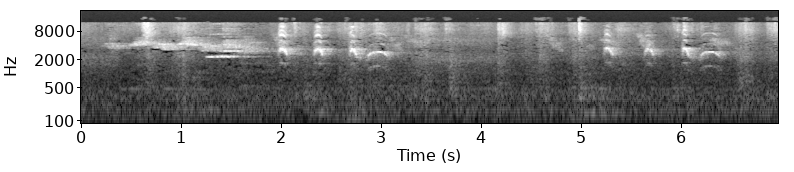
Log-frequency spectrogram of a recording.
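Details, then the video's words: A captive pair of ultramarine grosbeaks of the harlequin mutation gives bright, high chirps and short whistled phrases, several notes a second, over a soft background hiss. "Casal Azulão mutação Alerquim. Sintonia padrão."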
